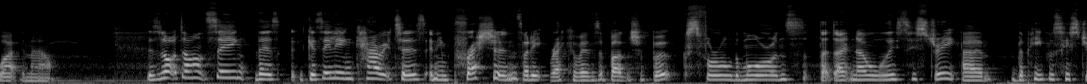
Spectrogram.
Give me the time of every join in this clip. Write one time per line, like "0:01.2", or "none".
0:05.5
